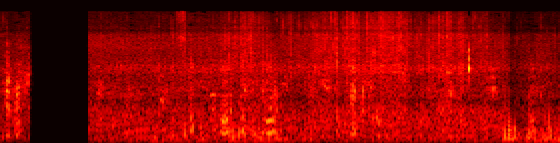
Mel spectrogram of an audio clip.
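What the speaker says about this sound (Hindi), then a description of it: "ये बतख की वो किस्म है जो उड़ती भी है" A flock of ducks of a flying breed gives scattered clucking, quacking calls at moderate distance over a busy outdoor background, after a brief drop to silence at the start.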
